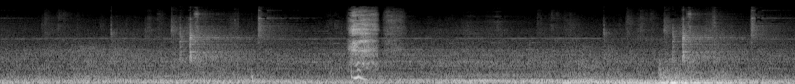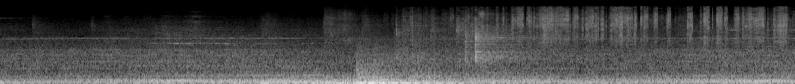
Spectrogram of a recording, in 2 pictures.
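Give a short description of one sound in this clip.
A lift rumbles and hums steadily as it moves.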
